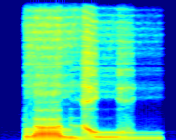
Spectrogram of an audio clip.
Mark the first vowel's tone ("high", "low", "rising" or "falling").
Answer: high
